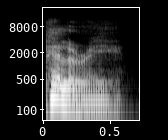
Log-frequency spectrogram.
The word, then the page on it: pillory: British English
